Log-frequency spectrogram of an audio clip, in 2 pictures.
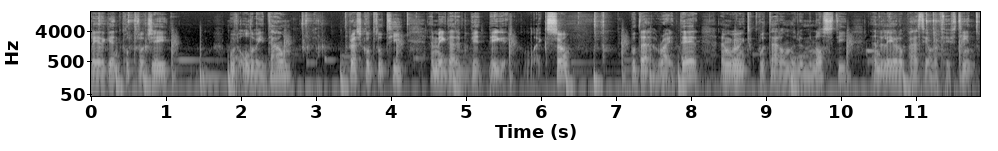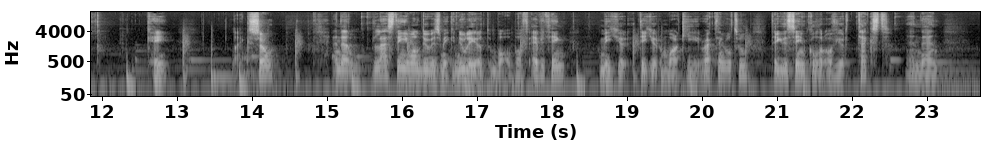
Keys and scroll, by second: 0.5 ctrl+j, 2.9 ctrl+t, 6.7 Return, 11.1-12.3 typing.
